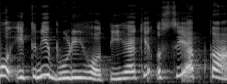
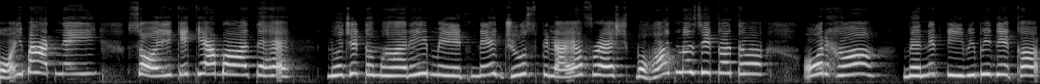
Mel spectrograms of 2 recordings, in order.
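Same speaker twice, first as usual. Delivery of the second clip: cheerful, happy little cartoon bird voice; 7 semitones higher than usual. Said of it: "इतने में [name] चिड़िया की दोस्त [name] चिड़िया आ जाती है।".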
